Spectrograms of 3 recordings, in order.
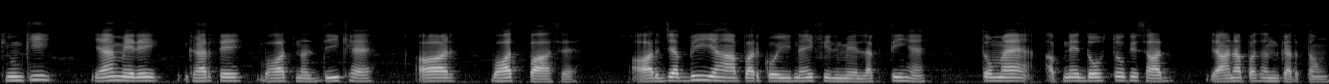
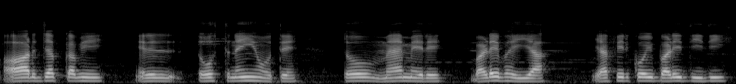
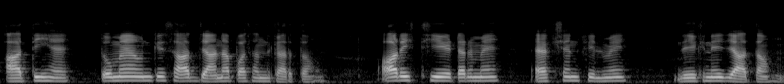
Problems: constant background noise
